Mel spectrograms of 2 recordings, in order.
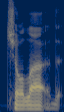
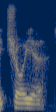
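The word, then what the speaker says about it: Cholla: Also the Chola, is it Choya or Chola? How would you properly pronounce that? – I say Choya. – Choya, yeah. That's probably the Spanish, the correct way to say it, right?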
